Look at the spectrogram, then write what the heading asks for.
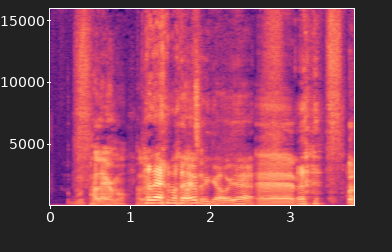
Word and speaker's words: Palermo: The Palmero. Yeah, 2-0. Pretty sure pronouncing that wrong. Palermo.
